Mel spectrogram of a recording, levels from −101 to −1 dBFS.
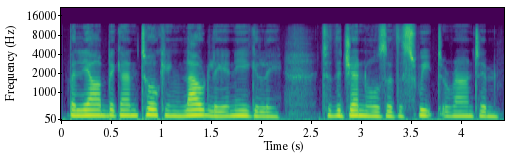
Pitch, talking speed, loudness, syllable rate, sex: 175 Hz, 190 wpm, -16 LUFS, 6.2 syllables/s, female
